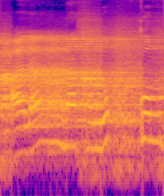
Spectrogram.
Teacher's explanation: Kemudian juga di lafaz ini huruf qaf bertemu dengan huruf kaf. Yang mana qaf sukun kemudian kaf berharokat, maka qaf diidghamkan ke huruf kaf. Alam nakhluqukum Bukan alam nakhluqakum, tapi alam nakhluqkum.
